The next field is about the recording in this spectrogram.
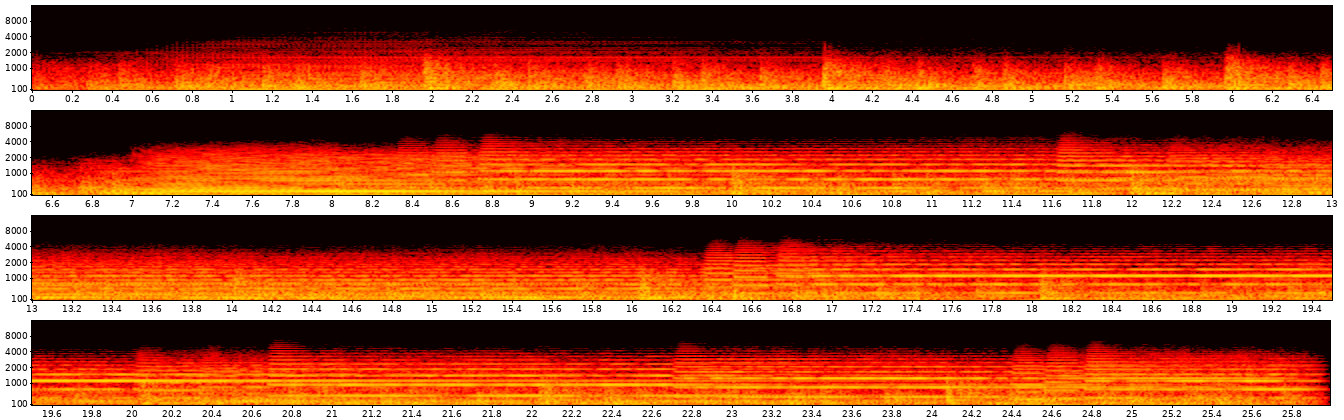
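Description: A synthesizer film score plays loud and unbroken: long, sustained keyboard chords over a deep droning bass, the harmony shifting every few seconds. No one speaks.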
